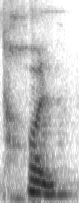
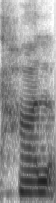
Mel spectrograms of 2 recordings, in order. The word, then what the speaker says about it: Tol: within the cosmos is Tol. You will find the same word in KP Thompson's dictionary as Tal or Tal. I guess this is a local difference in pronunciation.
